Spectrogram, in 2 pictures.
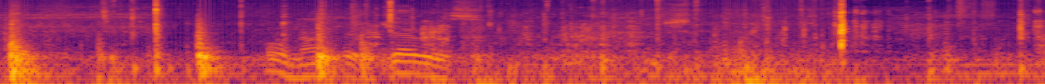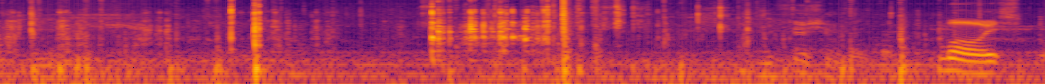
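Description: Boat engine idling with a steady low hum, while fishing tackle knocks and clatters against the boat every few seconds and voices talk in the background.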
